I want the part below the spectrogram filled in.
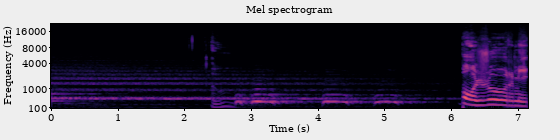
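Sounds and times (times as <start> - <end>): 
owl hooting: 2.4 - 7.1
speech: 6.2 - 7.1.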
